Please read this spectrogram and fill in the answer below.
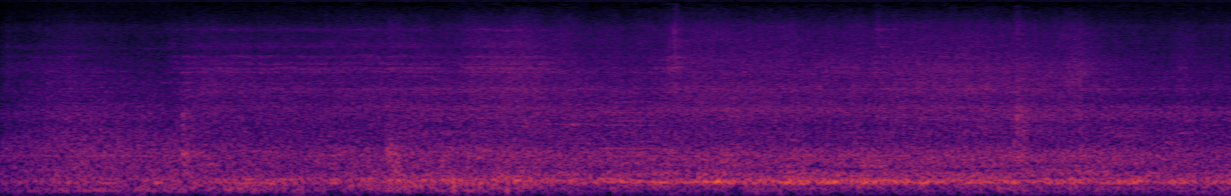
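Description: Electric street tram running on its rails as it approaches, a steady running hum with a few faint clicks from the wheels and track.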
